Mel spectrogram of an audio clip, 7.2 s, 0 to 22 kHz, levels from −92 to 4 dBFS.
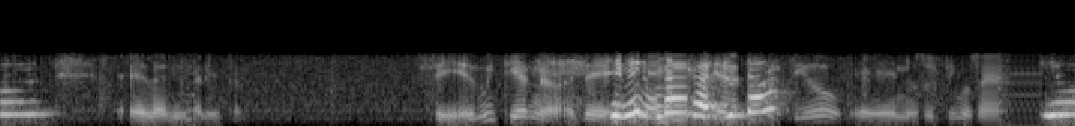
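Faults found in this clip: iLBC codec, whole clip: narrowband, slightly rough, synthetic speech. Spectrogram shows energy confined to roughly 300 Hz to 3.5 kHz with hard band edges. Independent per-frame excitation coding, consistent with 20 ms frames around 15 kbps mode.

Lost iLBC frames, 1.24–1.33 s, 4.34–4.59 s scattered (longest run about 70 ms), 6.58–6.96 s: held, buzzy vowel-like fill. Decoder concealment repeats the last pitch cycle plus noise. Waveform shows periodic repetition decaying across the 360 ms gap. Recovers immediately.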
